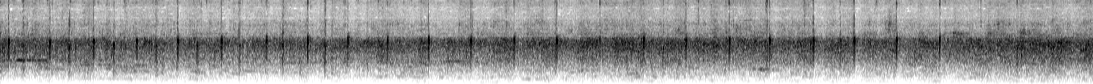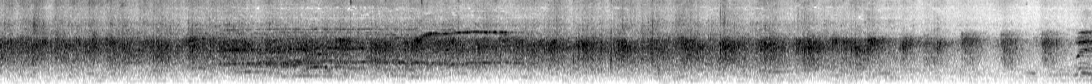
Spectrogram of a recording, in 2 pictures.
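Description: Audience applauding: many hands clapping in a dense, steady sound.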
